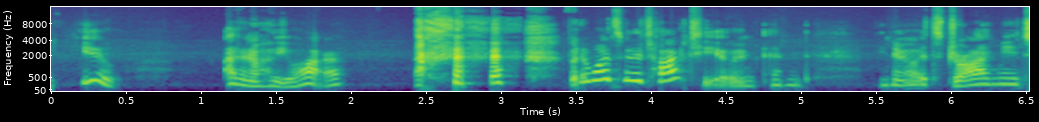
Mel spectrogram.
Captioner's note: laughing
